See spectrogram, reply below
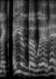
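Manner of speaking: put-on mock Italian-sounding accent. Mimicking how an adaptation pronounced a name from the book, Italian-sounding accent. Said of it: "sound sort of like Italian".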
